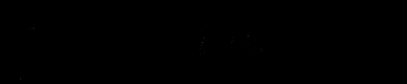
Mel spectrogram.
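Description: Faint rubbing and scratching of paper cardstock being handled and glued, with a short rub near the start and a run of quick short strokes in the middle.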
